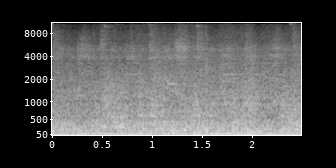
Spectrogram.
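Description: Cabin noise inside a YuMZ-T1 articulated trolleybus under way: a steady low rumble of the moving vehicle.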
